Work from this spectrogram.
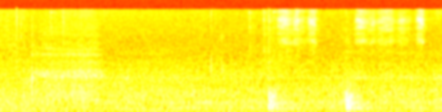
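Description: A teacher writing out an example during a Hindi lesson makes faint scratchy strokes against quiet room noise, with a couple of brief, slightly clearer scrapes near the end.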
